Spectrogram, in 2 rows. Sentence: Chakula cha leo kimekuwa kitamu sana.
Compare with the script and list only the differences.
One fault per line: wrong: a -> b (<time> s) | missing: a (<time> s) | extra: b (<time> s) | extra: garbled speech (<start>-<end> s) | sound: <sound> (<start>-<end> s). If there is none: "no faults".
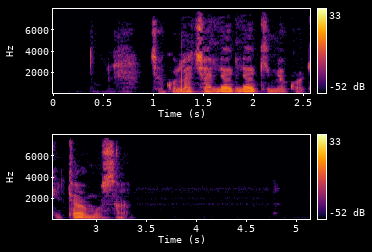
extra: leo (1.8 s)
